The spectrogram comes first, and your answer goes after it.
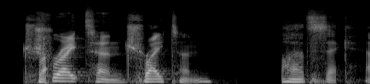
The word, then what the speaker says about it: Triton: Okay, imagine the word try, T-R-Y. Try. And then ton. Triton.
